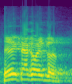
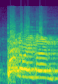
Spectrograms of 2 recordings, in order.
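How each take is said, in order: First: Curt order to pay; contained angry demand; stern demand. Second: Higher-pitched yelled demand; escalated shout for money; angry yelling. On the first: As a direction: order it firmly without raising the voice. Money demand before the yelled repeat. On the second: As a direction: burst out with the order. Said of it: "তুমি আর চিল্লাচিল্লি করো না". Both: Acted.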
